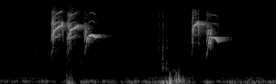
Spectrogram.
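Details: Cinereous tit call of the wingko type, used to lure birds: two bursts of rapid, high, sharp chirping notes dropping onto a lower clipped note, with a faint low hum behind.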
